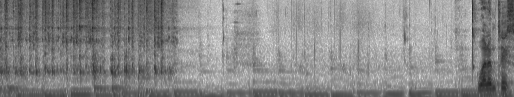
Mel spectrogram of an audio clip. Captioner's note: quirky jazz music; vigorous whisking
